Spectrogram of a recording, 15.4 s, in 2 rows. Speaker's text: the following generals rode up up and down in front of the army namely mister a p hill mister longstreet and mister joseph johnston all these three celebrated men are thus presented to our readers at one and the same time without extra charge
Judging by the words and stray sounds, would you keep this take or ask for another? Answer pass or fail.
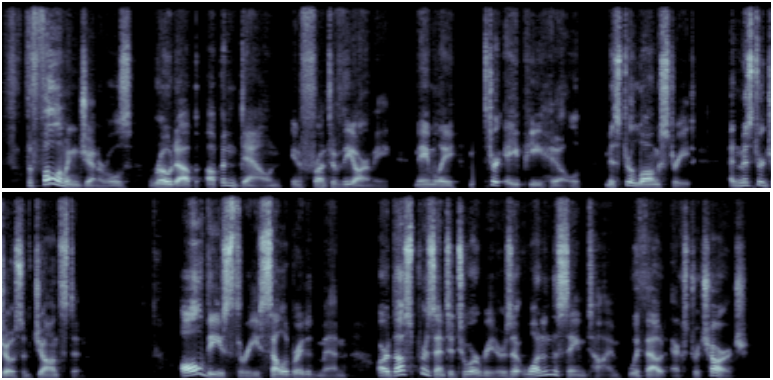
fail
